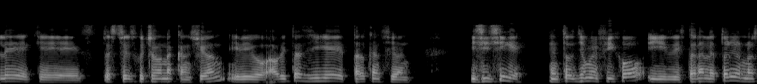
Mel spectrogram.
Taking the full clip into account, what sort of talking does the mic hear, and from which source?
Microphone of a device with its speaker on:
echo only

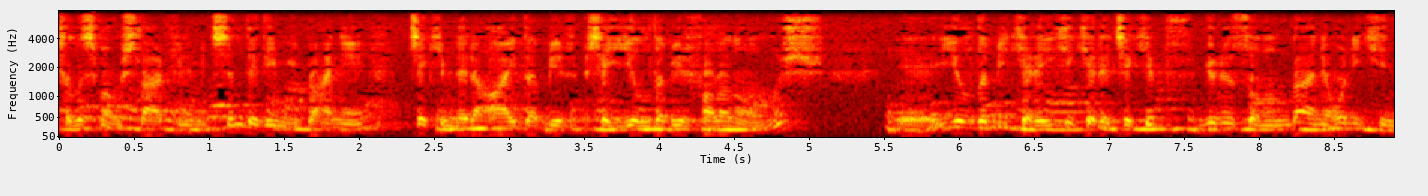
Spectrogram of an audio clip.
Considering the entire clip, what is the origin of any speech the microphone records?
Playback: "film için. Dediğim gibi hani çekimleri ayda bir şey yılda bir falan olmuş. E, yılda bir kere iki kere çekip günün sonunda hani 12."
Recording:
both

